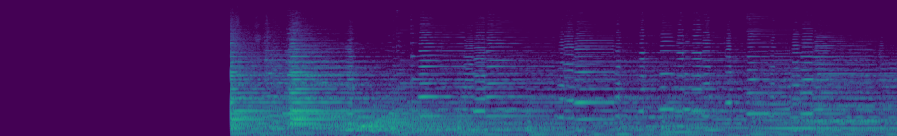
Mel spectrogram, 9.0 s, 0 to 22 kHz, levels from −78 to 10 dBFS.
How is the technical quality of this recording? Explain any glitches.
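The recording opens with an audio dropout to silence, running from the very start to about 2.3 s. The input was most likely lost for that stretch, through a disconnected device, a broken link or an accidental mute, while the recorder kept writing silence. The result is dead silence with no room tone or background at all, and then the sound arrives abruptly already in progress. Whatever occurred before 2.3 s is missing.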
